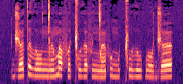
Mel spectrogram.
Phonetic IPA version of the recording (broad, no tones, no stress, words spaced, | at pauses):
d͡ʒœtə ðoːŋ͡ǀə̃mɐ fəǁu ðœfɪŋ͡ǀœ̃fu muǁuðuɓoː d͡ʒœ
